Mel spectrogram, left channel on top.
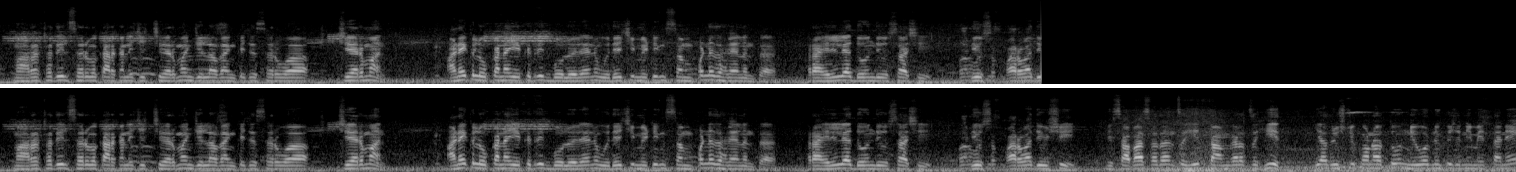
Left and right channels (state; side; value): drops out; left; at 10.5 s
